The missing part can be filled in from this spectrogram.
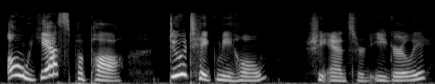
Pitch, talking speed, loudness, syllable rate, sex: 235 Hz, 140 wpm, -18 LUFS, 4.5 syllables/s, female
